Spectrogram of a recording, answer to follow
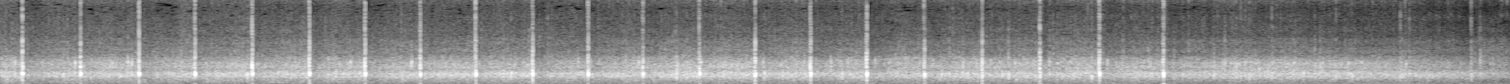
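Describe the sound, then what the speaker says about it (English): Graduation audience at a Macquarie University ceremony applauding, heard as a steady run of evenly spaced, crisp claps standing out over a soft continuous hiss of the crowd. "I think we should give her another round of applause"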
